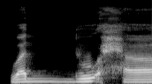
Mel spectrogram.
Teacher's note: اس کو پڑھیں گے دود پیش دو، ودو، ہا کھڑا زبر ہا، ودو ہا، ہا کو ہم ایک الف تک کھینچ کر پڑھیں گے کیونکہ ہا کے اوپر کھڑا زبر آ رہا ہے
